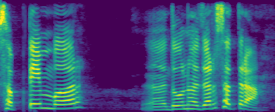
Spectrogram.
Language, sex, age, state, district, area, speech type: Marathi, female, 30-45, Maharashtra, Wardha, rural, spontaneous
